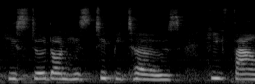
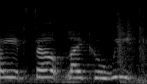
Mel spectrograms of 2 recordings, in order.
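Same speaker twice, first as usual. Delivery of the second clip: plain reading voice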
